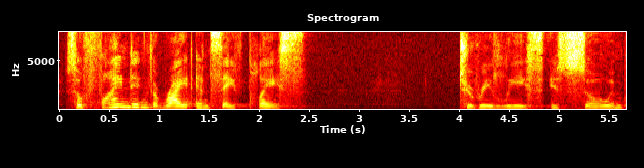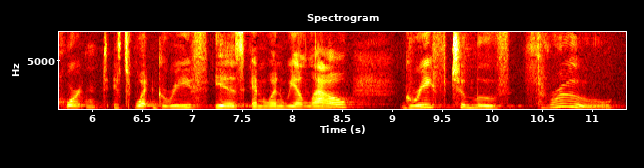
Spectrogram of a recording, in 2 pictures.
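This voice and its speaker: A woman giving a reflective storytelling talk to an audience, speaking in an earnest, measured way with pauses. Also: medium pitch, a little mellow. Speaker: speaker sharing a personal story.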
